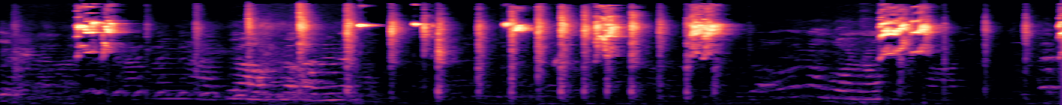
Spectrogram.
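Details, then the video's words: Lovebird chattering in a fast run of shrill, squeaky twitters and clicks, with low background voices underneath. "Suara burung lovebrid"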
